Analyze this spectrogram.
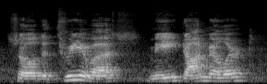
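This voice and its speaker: Noticeable background noise and audible room echo surround a man with an American accent, whose fairly high pitch keeps a fairly even intonation. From northern California (Bay Area). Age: 70s. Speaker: retiree telling his life story. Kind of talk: personal memoir monologue. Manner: halting, many fillers.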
